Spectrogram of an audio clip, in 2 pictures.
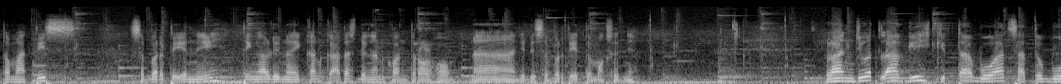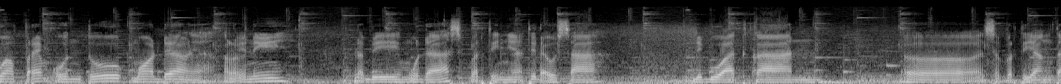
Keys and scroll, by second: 0.2 z, 3.5 ctrl+Home.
